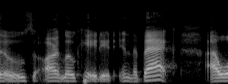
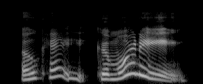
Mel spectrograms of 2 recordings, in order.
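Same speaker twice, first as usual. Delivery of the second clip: high teacher voice with swooping pitch; 9 semitones higher, 4 dB louder than usual. A speaker greets a waiting audience before starting, in a teacher voice. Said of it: "I knew I still had my teacher voice".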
